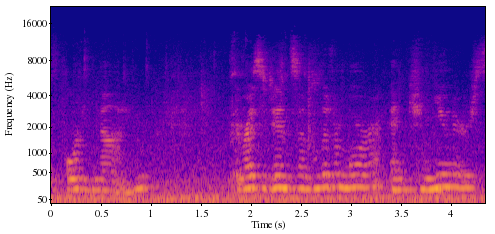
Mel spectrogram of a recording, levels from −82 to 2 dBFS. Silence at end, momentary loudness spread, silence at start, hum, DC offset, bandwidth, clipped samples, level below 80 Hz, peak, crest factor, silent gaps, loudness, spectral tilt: 0 s; 11 LU; 0 s; none; under 0.1%; 12 kHz; under 0.1%; -34 dBFS; -10 dBFS; 14 dB; none; -26 LUFS; -6.5 dB/octave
